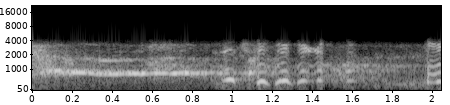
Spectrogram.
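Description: A person's high-pitched squeal, held for about a second, then a quick run of short yelping laughs.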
